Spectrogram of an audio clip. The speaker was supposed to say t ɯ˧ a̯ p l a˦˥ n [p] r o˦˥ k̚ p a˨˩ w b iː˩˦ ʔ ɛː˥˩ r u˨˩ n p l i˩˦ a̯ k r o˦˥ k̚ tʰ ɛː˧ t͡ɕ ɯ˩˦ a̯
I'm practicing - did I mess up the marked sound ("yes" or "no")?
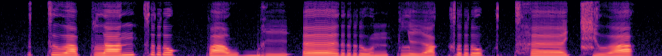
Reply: yes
